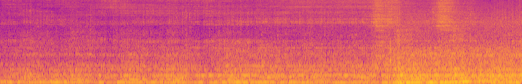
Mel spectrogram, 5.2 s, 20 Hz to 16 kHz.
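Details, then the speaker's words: 1967 Ford F-100 with 240 six, first run after sitting 30+ years, tuned-up non-leaking carburetor, no muffler: loud, raw unmuffled idle running steadily, picking up smoothly with a throttle blip; no misfires or knocks, healthy. "low there we go yeah this thing's running pretty good now remember this doesn't have a muffler so it's a little bit loud"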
